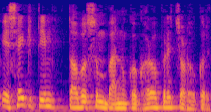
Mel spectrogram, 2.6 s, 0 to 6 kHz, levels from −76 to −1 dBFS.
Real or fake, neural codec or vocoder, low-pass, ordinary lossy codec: real; none; 5.4 kHz; none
